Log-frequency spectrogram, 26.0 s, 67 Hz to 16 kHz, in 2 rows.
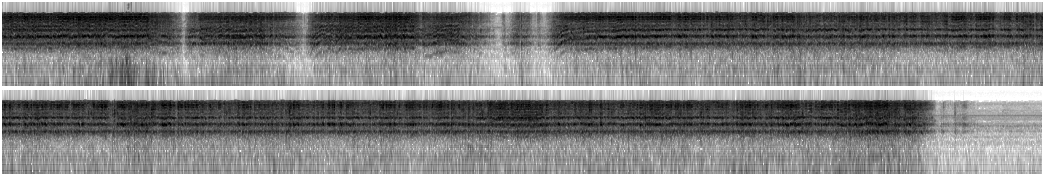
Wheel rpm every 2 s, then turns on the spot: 190, 110, 110, 100, 230, 230, 230, 230, 240, 230, 230, 230, 90.
24-26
